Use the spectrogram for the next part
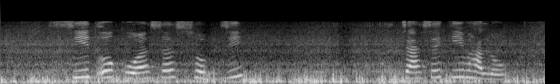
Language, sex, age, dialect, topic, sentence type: Bengali, female, 18-24, Rajbangshi, agriculture, question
